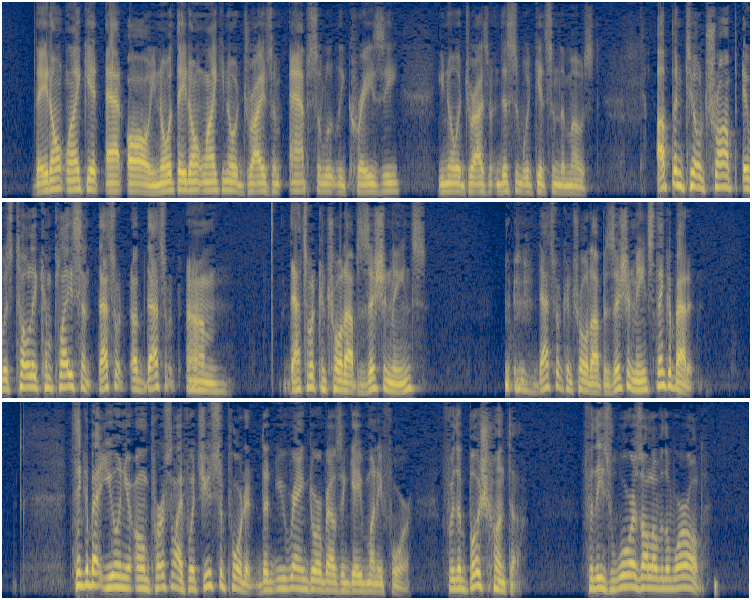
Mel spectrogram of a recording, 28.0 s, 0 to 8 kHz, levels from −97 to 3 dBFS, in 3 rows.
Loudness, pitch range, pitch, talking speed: -16 LUFS, 120-165 Hz, 140 Hz, 185 wpm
